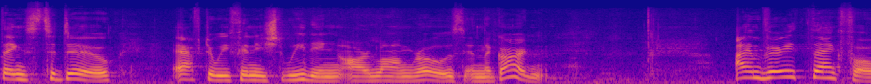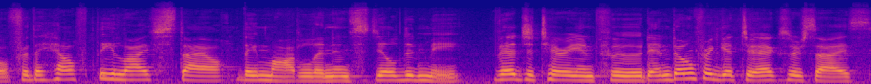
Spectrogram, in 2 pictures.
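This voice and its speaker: In an American accent, a woman talks at a moderate pace and medium pitch with lively intonation and very even loudness. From US Pacific Northwest, eastern Washington. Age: 60s. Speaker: retiring math professor. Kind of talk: retirement lecture. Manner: formal.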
